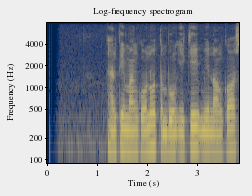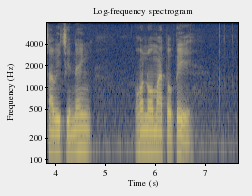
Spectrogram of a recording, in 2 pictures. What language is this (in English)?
Javanese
